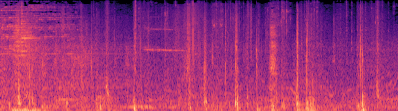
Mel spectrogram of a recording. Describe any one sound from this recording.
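Footsteps thud and scrape on a wall and on rooftop tiles.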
